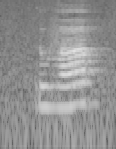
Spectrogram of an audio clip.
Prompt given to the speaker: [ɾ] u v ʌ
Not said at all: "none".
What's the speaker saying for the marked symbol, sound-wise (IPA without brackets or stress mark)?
ɾ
